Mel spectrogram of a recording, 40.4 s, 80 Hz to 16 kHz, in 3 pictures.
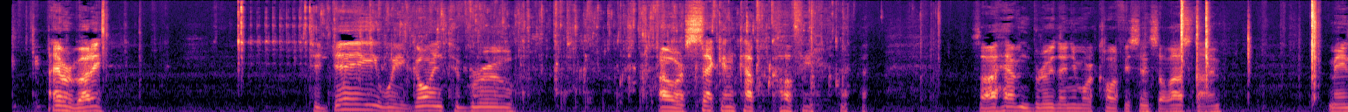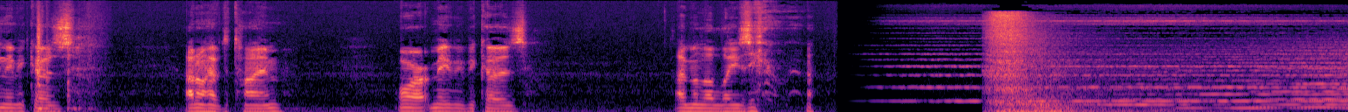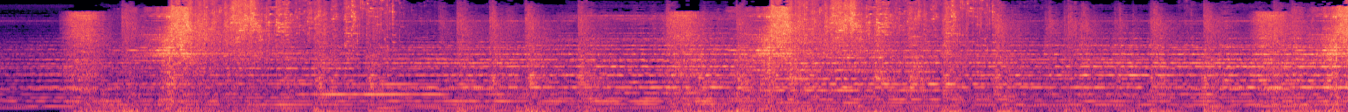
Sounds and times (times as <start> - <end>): Speech: 0.4 - 1.1, 3.1 - 5.2, 6.6 - 8.3, 9.8 - 12.2, 13.3 - 14.3, 15.3 - 16.4, 17.4 - 18.8, 20.2 - 21.2
Liquid: 3.2 - 8.6.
